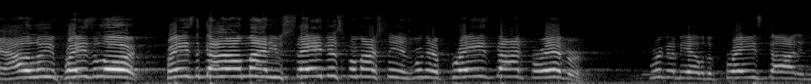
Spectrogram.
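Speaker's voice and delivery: high, loud hallelujah cry; jubilant shout of praise. Acted. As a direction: shout it out like the saved in heaven.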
